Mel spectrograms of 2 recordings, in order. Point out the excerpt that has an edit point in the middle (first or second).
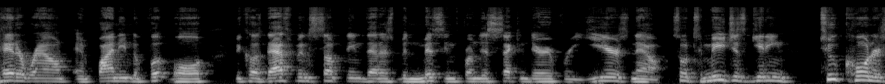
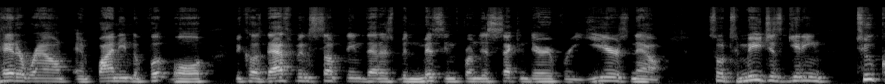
first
